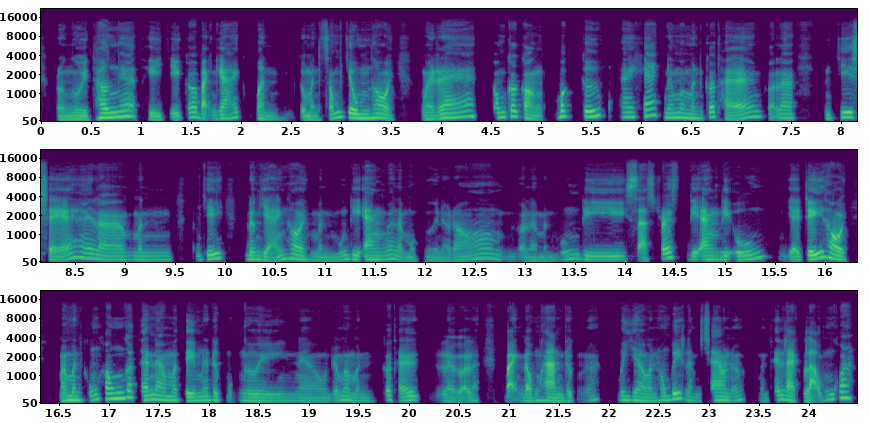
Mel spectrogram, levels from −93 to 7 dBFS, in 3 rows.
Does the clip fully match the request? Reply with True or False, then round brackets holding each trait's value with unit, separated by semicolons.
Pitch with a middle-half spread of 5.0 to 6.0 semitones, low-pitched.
True (5.6 semitones; 130 Hz)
